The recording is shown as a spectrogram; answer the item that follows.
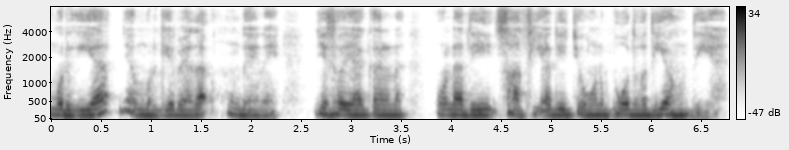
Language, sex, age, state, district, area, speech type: Punjabi, male, 30-45, Punjab, Jalandhar, urban, spontaneous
